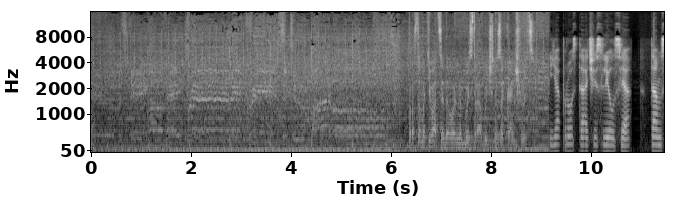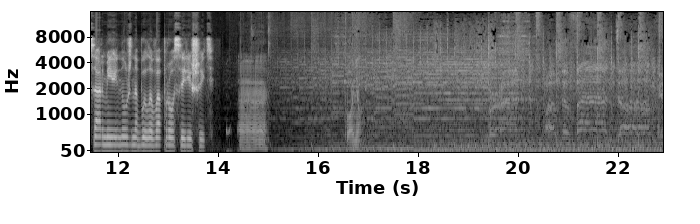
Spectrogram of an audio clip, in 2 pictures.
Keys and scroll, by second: 0.3 Return, 4.8 shift+d.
